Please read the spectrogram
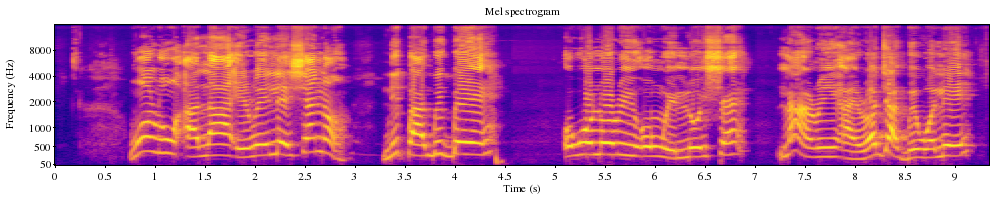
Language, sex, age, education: Yoruba, female, 46-60, tertiary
